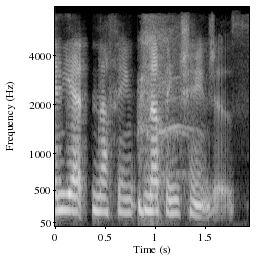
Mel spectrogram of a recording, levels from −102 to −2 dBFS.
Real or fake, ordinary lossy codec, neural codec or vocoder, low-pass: real; AAC, 32 kbps; none; 7.2 kHz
